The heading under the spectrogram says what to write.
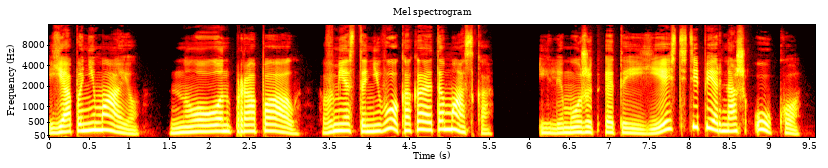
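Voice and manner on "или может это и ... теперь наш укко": plain reading voice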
